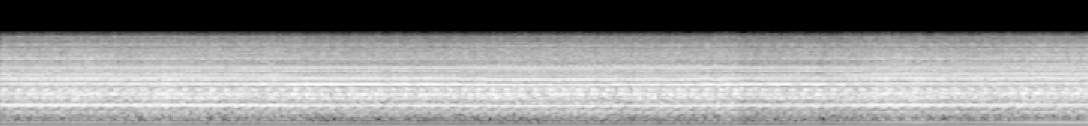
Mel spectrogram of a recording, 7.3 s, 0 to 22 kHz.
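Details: 2005 Subaru Forester EJ25 non-turbo engine, about 2 years old, steady idle with a faint, regular knock riding on the engine note; owner suspects piston slap, unconfirmed.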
